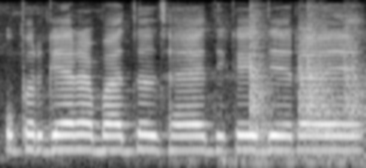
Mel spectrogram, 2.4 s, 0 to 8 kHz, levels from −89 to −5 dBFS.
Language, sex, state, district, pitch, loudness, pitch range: Hindi, female, Rajasthan, Bikaner, 220 Hz, -13 LUFS, 220-225 Hz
